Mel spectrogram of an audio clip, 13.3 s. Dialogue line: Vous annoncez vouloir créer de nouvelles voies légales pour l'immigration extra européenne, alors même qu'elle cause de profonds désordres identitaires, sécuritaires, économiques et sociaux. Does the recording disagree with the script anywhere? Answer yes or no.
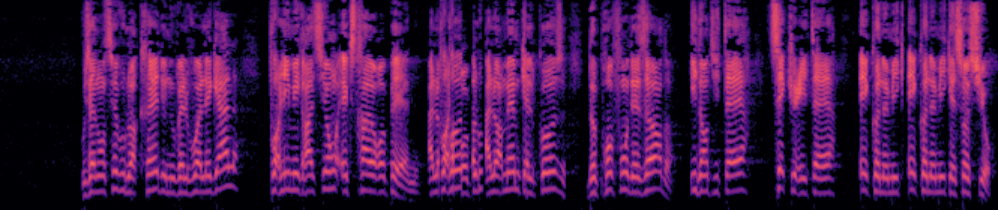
yes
